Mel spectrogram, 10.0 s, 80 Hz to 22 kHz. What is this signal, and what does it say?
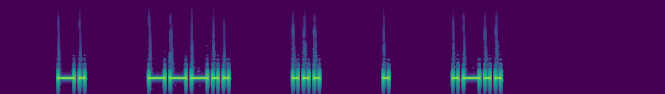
Morse code, heard as a keyed tone, about 15 wpm, spaced as for 7 wpm, 700 Hz. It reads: N8SEL
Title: USA Call Signs - 5 Characters - 4x Character Spacing - 15wpm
